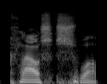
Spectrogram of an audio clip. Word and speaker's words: Klaus Schwab: But this book is called The Fourth Industrial Revolution by, you probably could say his name better than me, Klaus Schwab.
